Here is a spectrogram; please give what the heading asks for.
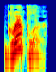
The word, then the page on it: grappler: British English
